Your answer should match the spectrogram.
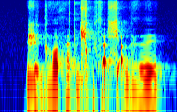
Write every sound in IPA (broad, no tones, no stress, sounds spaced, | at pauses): ʐ i ɡʱ ɒ θ a t d͡ʑ ɔ k s a̰ ɕ a̰ ɡʱ ɘ ɪ̯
